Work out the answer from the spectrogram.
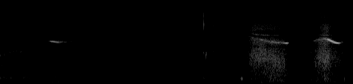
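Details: A Chinspot Batis gives a brief, half-hearted call on safari at sunrise, 8 November 2016: a thin, high whistled note, then two louder, breathy, slurred notes dropping slightly in pitch.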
